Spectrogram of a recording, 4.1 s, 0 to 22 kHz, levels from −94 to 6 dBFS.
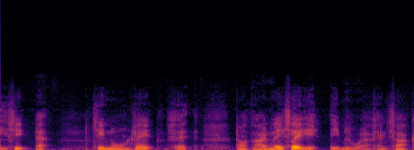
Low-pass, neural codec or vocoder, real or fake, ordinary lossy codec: none; codec, 24 kHz, 0.9 kbps, WavTokenizer, medium music audio release; fake; none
